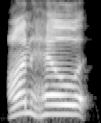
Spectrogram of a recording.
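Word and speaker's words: Ángel: soreness it was let me get this right anhel Chi which is spelled c hi v i l i if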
